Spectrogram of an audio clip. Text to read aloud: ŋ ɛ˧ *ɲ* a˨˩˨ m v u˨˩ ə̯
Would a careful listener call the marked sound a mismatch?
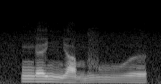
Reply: no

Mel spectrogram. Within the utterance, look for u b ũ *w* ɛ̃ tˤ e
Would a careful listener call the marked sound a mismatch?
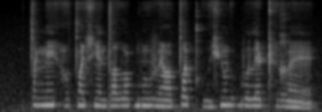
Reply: yes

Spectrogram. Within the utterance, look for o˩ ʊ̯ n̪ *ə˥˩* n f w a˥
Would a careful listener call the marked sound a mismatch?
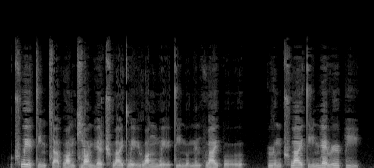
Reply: no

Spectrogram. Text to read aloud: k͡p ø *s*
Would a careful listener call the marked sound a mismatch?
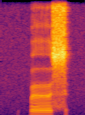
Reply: no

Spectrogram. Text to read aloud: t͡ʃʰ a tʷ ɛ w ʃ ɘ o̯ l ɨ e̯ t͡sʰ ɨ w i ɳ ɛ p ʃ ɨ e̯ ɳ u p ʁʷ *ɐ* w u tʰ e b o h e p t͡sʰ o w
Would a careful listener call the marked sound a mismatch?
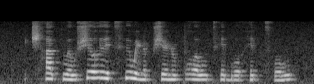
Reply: no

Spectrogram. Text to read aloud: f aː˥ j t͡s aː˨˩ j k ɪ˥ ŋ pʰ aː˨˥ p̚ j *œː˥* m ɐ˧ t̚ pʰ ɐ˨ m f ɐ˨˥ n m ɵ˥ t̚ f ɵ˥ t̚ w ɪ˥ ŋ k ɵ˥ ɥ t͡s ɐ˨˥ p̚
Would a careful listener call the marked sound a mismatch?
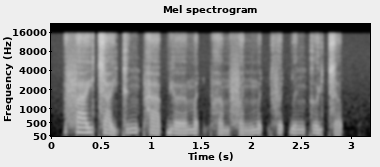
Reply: yes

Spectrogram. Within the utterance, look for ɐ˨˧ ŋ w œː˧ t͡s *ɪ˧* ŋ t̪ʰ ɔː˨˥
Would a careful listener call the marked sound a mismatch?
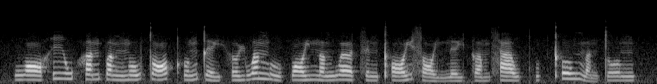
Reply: yes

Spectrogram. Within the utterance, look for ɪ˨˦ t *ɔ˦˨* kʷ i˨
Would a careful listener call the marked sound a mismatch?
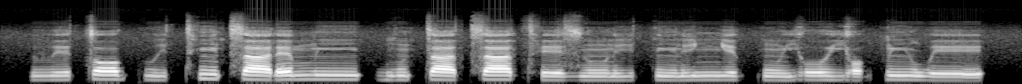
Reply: yes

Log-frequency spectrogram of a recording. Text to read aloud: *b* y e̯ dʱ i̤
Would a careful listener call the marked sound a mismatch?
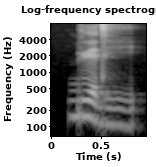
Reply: no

